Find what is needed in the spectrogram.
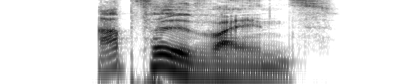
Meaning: genitive singular of Apfelwein
- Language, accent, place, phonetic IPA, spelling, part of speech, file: German, Germany, Berlin, [ˈap͡fl̩ˌvaɪ̯ns], Apfelweins, noun, De-Apfelweins.ogg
